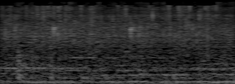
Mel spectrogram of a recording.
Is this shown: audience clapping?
no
